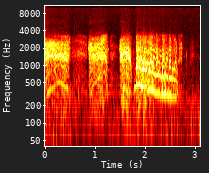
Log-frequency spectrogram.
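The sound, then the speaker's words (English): A voice imitates Donald Duck sneezing as an entry in a show's sound-impression competition: three short, raspy, nasal squawks, then a longer warbling one that trails off. Loud and alone. “Donald Duck sneezing.”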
